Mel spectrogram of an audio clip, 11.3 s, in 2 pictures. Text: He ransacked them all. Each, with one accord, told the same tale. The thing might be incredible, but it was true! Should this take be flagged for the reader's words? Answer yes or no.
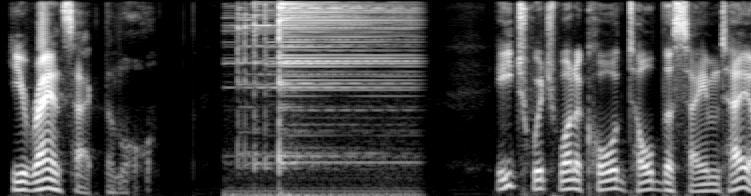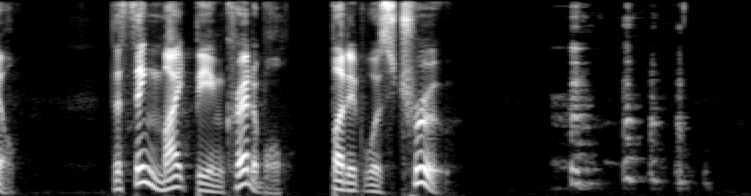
yes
